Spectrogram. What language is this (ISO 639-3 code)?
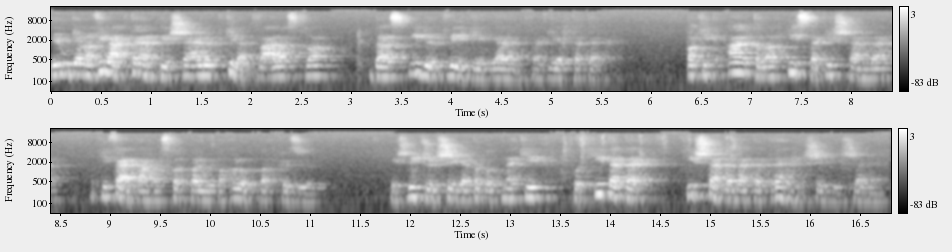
hun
